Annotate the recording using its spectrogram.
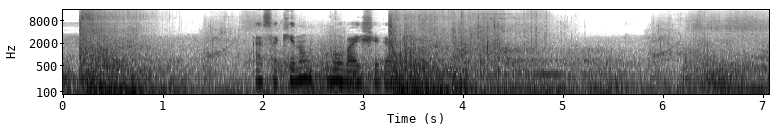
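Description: Shells whoosh through the air.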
